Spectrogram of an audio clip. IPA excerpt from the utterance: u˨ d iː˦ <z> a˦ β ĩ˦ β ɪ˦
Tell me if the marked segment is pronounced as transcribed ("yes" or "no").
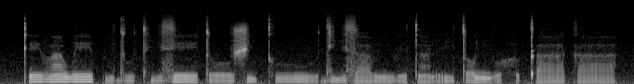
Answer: yes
